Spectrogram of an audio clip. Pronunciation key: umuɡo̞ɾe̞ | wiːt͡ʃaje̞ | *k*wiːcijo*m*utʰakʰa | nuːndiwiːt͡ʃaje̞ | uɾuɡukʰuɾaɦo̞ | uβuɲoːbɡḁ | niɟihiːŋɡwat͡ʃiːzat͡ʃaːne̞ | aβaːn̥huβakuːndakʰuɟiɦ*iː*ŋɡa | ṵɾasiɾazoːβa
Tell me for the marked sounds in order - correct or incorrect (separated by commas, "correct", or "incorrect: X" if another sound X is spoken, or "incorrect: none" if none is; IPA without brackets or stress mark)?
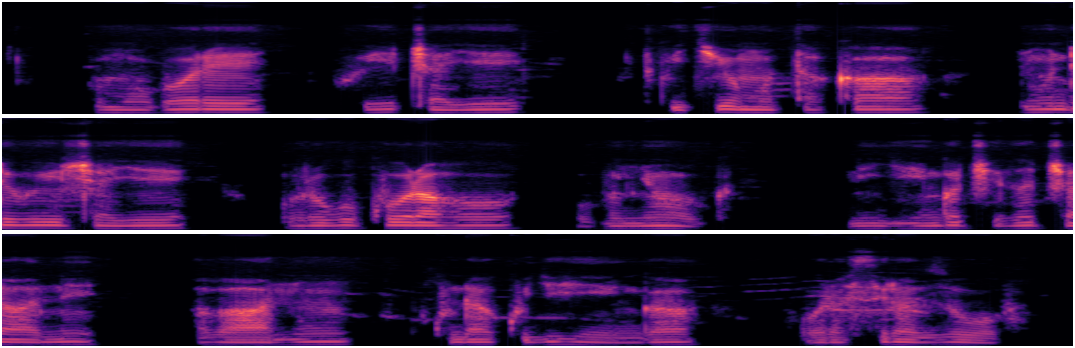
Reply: incorrect: t, correct, correct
